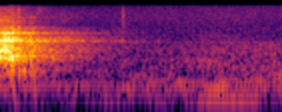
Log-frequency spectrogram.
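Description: A clash of a wooden spear shaft against a plastic chair dies away in the first half second, leaving a quiet room with a faint steady low hum and one small click about a second in.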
